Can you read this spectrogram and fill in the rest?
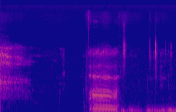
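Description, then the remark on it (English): A short rattle of dice at the start, then a pause before a voice sounds loudly and murmuring continues underneath. “I hear dice.”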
